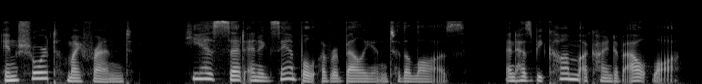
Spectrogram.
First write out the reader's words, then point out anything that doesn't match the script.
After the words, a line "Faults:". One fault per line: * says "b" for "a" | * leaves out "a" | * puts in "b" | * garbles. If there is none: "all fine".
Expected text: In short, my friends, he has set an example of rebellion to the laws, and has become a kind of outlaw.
In short, my friend, he has set an example of rebellion to the laws, and has become a kind of outlaw.
Faults:
* says "friend" for "friends"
